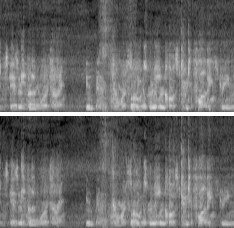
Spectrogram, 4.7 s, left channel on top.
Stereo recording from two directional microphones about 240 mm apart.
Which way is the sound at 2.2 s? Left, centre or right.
Centre.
